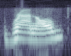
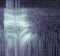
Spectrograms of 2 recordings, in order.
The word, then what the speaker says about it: Reynolds: Well, my name is Kristen Reynolds, like Reynolds Wrap, Reynolds. And the way to contact me or my staff would be Golden Ray Energy.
